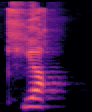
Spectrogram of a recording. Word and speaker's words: 기역: 기역, 기역. 혀뿌리가 목구멍을 막는 모양. 그래서 우리 한자음으로 아음이라고 얘기했죠. 자, 혀뿌리가 목구멍을 막으면서 혀가 뒤로 당겨지면서 나는 소리 기역입니다.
